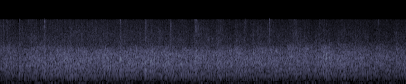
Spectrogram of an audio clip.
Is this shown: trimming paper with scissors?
no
